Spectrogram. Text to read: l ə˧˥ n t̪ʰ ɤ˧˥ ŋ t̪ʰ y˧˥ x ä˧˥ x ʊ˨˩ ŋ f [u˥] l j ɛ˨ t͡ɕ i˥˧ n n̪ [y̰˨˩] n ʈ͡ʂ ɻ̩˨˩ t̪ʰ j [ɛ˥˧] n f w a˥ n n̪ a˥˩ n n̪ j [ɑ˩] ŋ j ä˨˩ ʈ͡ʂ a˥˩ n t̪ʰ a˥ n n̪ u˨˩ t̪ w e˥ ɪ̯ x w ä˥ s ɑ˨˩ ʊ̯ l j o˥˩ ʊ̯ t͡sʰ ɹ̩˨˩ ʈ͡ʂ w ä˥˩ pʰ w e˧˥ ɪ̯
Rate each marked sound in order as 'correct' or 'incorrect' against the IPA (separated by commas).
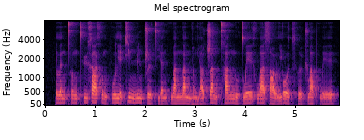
correct, incorrect, incorrect, correct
